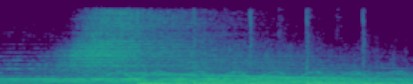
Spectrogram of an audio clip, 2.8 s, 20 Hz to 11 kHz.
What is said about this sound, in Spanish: Se escuchan sirenas de la policía en el barrio de Bremwood. Un grupo de policías se dirigen a una casa en el 875 de South Bundy.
